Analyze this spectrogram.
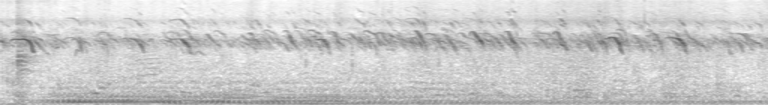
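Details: Newly hatched chicks peeping nonstop: a dense chorus of thin, high, downward-slurred cheeps from several birds overlapping, with a faint low murmur at the start.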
